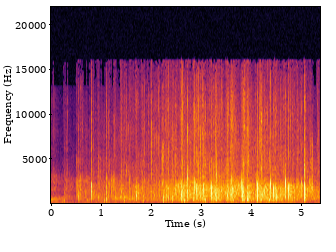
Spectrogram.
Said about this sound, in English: That's a weak applause, about 20%.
